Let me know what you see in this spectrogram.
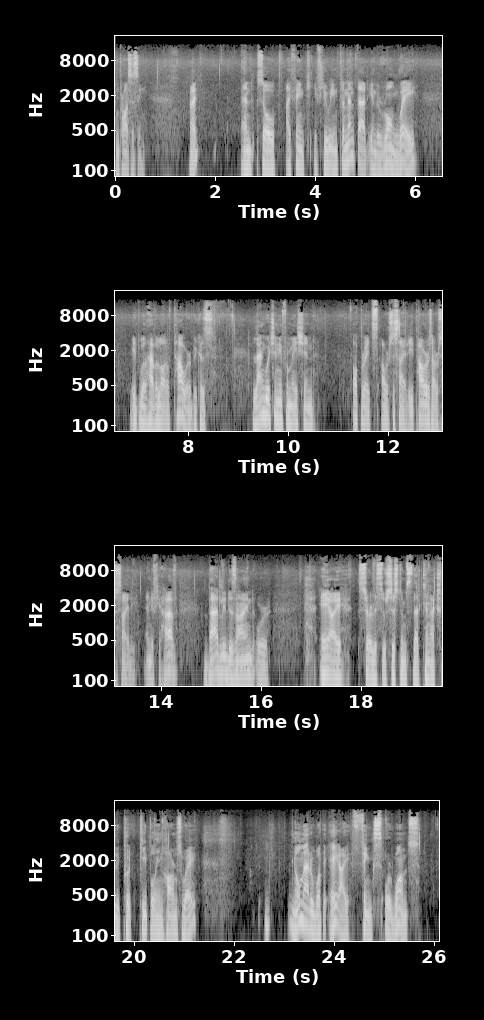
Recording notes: Grab your headphones, and head to the snowy hills to walk with us!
